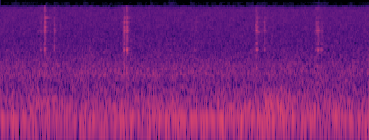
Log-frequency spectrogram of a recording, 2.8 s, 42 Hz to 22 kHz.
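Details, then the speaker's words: 2014 BMW S1000RR front wheel being turned. Faint, sharp, irregular ticks come from sand or grit caught between the ABS speed sensor and tone ring; the sensor was later found dirty with particles. "there is either sand or some kind of grit in between the the ring and the sensor itself if you listen real close"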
